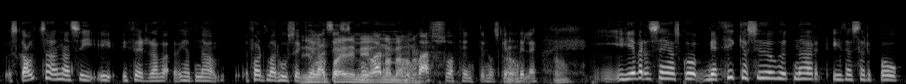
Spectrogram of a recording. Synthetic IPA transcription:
skawlt̪saðanhansiːfɪrːaçɛt̪nafɔɾt̪maɾ̥huːsɪfɛːlasaðɪaɾnuvaɾ̥sɔfɪnt̪ɪnuscɛnɪlɛɣ | jɛvɛɾðaseːjaskɔmjɛɾ̥θɪcːasœːɣʏt̪naɾiθɛsːaɾpoːwk

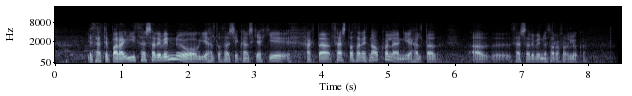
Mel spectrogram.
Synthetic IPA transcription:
jaθɛht̪ɛɾpaːɾaiθɛsːaɾɪvɪnːʏɔɣjɛɦɛlt̪aðθasjɛkʰanscɪɛhcɪhajht̪afɛst̪awθaneht̪naːwkʰvanlɛaɛnjɛɦɛl̪t̪að | a̰ðθɛsːaɾɪvɪnːʏθaɾafaɾaljoːwka

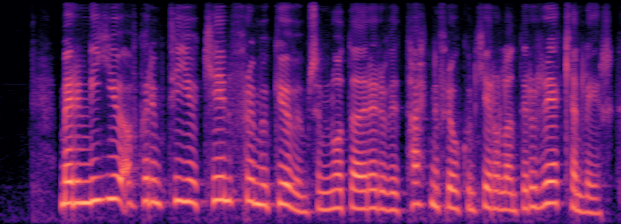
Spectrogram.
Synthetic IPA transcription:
meːjɾɪniːjʏav̥kʰvɛɾjʏmt̪ʰiːjʏcʰɪːnfɾʏːmʏcœːvʏmsɛmnɔːt̪aðɪɾɛɾʏvɪðt̪ʰajhknɪfɾjoːwkʏnçɛːɾawlant̪ɛɾʏrɛːcanlɛːjɪɾ̥

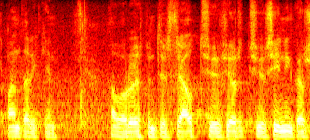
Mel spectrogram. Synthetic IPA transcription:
spant̪aɾiːcɪn | θavaɾœːpʏnt̪ɪɾ̥θɾjaːwt̪ʰjʏfjœɾt̪ʰjʏsiːniŋkas

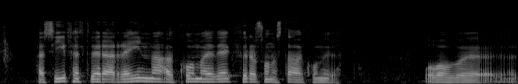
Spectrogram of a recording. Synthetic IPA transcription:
θasiːfɛl̥t̪vɛːɾɪaðreːjnaaðkʰɔːmaɪvɛːɣfɪɾɪɾasvɔːnast̪aːɣðakʰɔːmɪʏ̰hp | ɔ̰ɣɣ

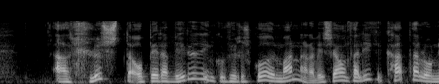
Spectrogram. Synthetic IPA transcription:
aðl̥ʏst̪a̰ʔɔɣpɛːɾavɪɾðiŋkʏfɪɾɪɾ̥skɔːðʏnmanːa̰ɾa̰vɪðsjaːwʏmθaliːcɪkʰaːt̪alɔn

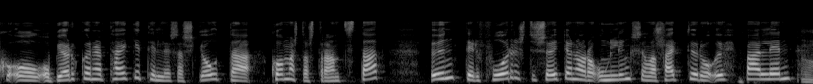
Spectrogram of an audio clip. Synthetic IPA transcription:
ɔɣɔɣpjœɾkʏnaɾ̥t̪ʰaːjcɪt̪ʰɪlθɛsaðscoːwt̪akʰɔːmast̪awst̪ɾant̪st̪aːð | ʏnt̪ɪɾ̥fɔːɾʏst̪ʏsœɥt̪jawnawɾaʔuŋliŋksɛmvaɾ̥fajt̪ːʏɾɔɣʏhpaːlɪn

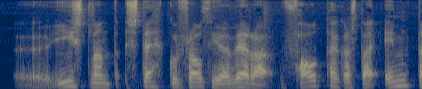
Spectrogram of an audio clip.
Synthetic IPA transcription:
ist̪lant̪st̪ɛhkʏɾ̥fɾaːwθiaðvɛːɾa̰faːwt̪ʰɛːkast̪aejmt̪

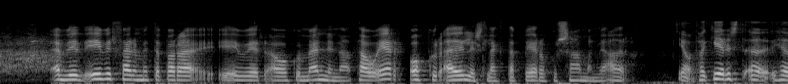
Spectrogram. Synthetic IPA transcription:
ɛnvɪðɪːvɪɾ̥faːjɾʏmhɛht̪apaːɾaɪvɪɾa̰wɔhkʏmɛnːɪnaθawɛɾɔhkʏɾʔa̰ðlɛst̪lɛxt̪aðpɛːɾaɔhkʏ̥ɾ̥saːmanvɪða̰ðɾa | ja̰ːwθaðcɛːɾɪst̪açɛ

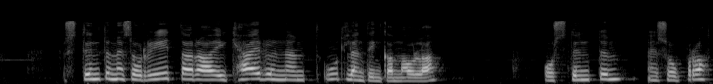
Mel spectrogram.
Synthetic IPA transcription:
st̪ʏnt̪ʏmejns̬ɔɣrɪːt̪aɾaicʰaːjɾʏnœmt̪uːt̪lɛnt̪iŋkamaːwla | ɔɣst̪ʏnt̪ʏm | ejnsɔɣpɾɔht̪

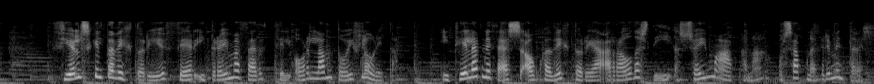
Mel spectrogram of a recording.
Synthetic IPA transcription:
fjœlscɪlt̪avɪxt̪ɔɾijʏfɛɾʔit̪ɾœːɥmafɛɾðt̪ʰɪlɔɾðlant̪ɔwiflowɾit̪ait̪ʰɪːlɛjpnɪθɛ̰sːa̰ːwkʰvaðvɪxt̪ɔɾiaʔa̰ɾraːwðast̪iaðsœːɥmaʔaːpʰanːa̰ɔɣsapnafɪɾɪɾmɪnt̪avɛ̰l̥

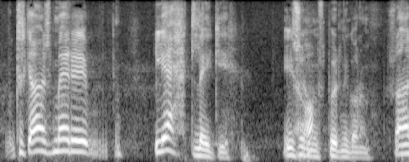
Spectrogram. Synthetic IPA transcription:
kʰanscɪaðɛs̬meːɾɪ | ljɛht̪leːjcɪ | is̬ɔnʏmspʏɾt̪niŋkɔnʏmsa

